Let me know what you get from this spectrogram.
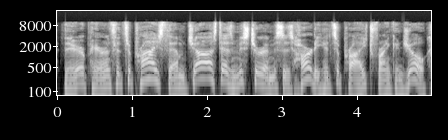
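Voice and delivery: ordinary delivery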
